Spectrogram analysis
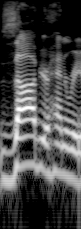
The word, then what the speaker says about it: Xavier: Xavier Henry is how he pronounces his name, Mariotti.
